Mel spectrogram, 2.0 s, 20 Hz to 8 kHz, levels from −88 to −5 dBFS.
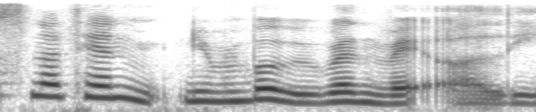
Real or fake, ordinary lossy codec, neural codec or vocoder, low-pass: fake; none; codec, 16 kHz, 1 kbps, X-Codec, WavLM features, trained on Multilingual LibriSpeech; 7.2 kHz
